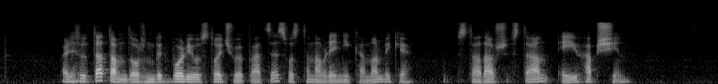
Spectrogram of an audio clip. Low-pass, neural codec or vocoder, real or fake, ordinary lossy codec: 7.2 kHz; codec, 16 kHz, 0.3 kbps, FocalCodec; fake; MP3, 64 kbps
